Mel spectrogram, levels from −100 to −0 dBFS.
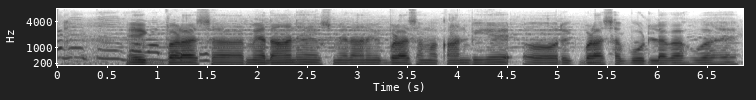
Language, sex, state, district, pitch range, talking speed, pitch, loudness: Hindi, male, Madhya Pradesh, Katni, 115-125 Hz, 185 wpm, 120 Hz, -19 LUFS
